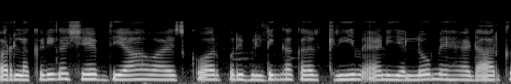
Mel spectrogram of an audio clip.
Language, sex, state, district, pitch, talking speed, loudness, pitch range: Hindi, female, Himachal Pradesh, Shimla, 220 Hz, 225 wpm, -15 LUFS, 215-230 Hz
